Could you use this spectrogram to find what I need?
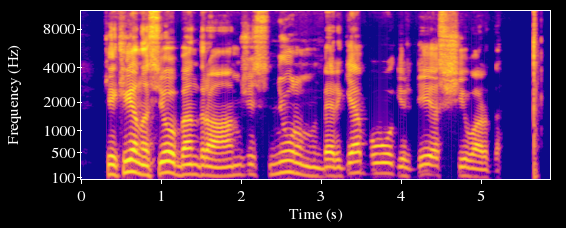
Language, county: Lithuanian, Klaipėda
